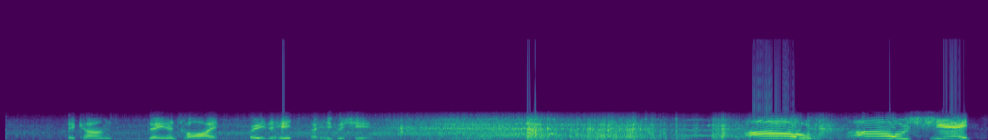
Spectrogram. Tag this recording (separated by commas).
outside, urban or man-made, Speech, Car, Vehicle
